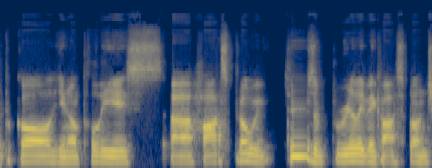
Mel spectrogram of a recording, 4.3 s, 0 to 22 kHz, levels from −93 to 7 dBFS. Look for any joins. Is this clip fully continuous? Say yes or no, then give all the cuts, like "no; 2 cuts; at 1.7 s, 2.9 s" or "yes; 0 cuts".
yes; 0 cuts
